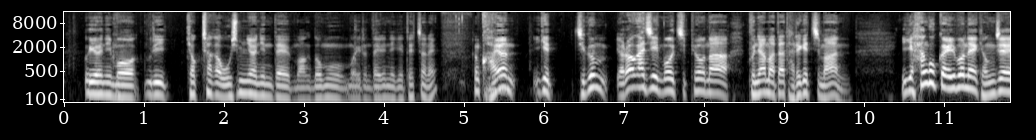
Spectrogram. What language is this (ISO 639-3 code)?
kor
